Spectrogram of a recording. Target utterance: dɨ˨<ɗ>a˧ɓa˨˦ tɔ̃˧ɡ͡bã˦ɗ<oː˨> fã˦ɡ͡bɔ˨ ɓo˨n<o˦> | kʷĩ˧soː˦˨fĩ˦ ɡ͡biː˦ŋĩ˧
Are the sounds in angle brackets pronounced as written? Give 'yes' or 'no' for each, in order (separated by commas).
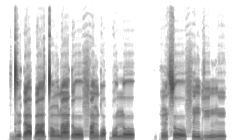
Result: yes, no, yes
